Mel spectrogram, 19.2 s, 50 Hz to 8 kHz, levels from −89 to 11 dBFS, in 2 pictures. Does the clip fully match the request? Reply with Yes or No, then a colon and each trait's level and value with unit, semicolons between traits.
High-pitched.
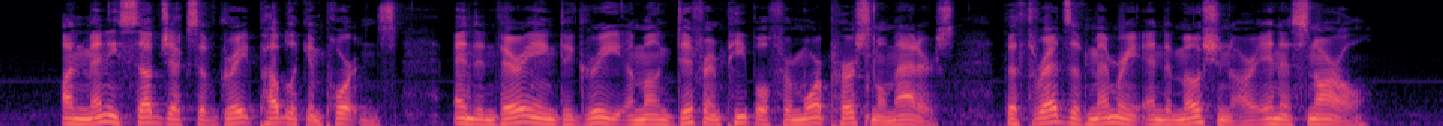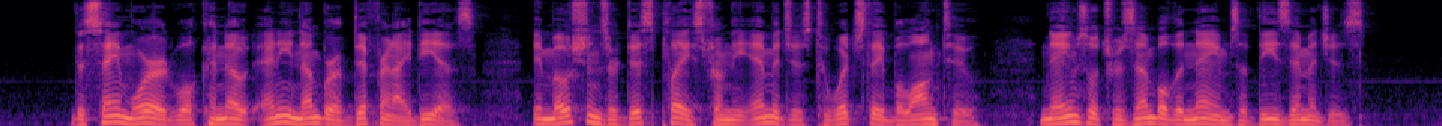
No: low, 115 Hz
